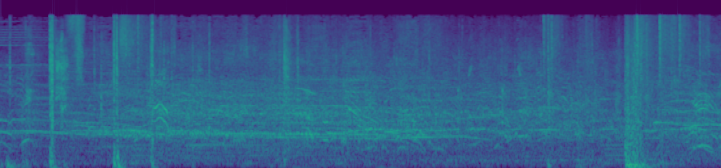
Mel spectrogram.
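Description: Heavy thuds of bodies and blows land now and then.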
